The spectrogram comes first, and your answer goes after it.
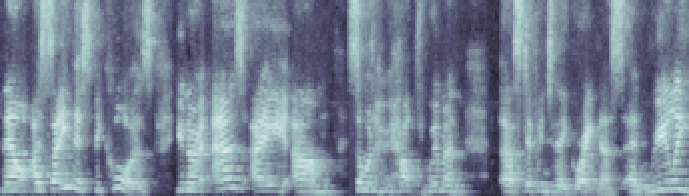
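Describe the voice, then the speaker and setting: Lively intonation from a woman at a high pitch and moderate pace, with audible room echo. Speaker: fitness and business coach. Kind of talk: motivational talk to camera.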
